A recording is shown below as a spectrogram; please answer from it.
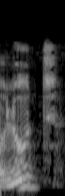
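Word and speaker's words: lód: This O with a dash is pronounced U. So lud.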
